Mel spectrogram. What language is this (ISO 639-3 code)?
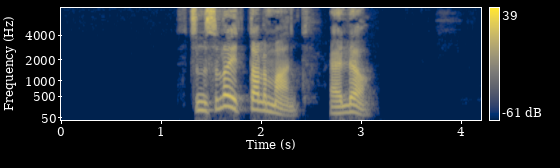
kab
